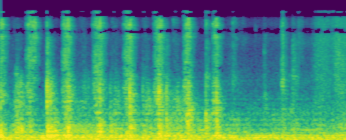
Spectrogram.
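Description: Quick scratchy strokes of a marker drawn across a thick woven tapestry blanket, about two or three a second, thinning out after about three seconds.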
